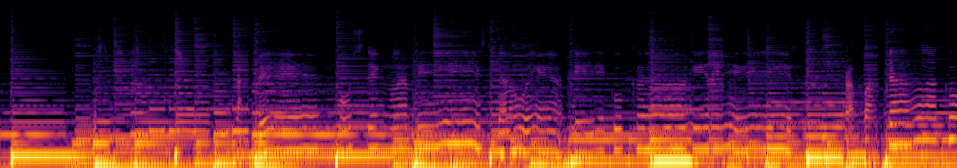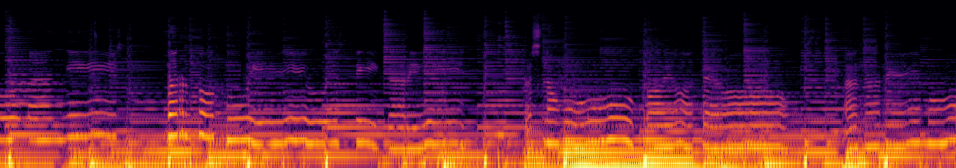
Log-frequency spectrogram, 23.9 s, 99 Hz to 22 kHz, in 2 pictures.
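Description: Yamaha CPX600 acoustic guitar strummed in a steady rhythm, playing the chords of a pop song.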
